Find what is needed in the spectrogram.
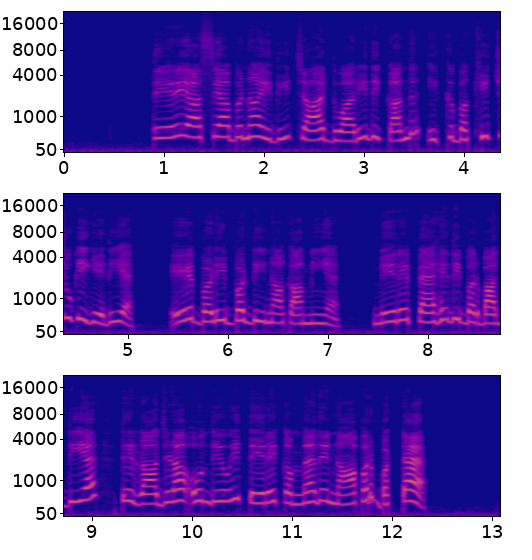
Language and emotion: Dogri, angry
